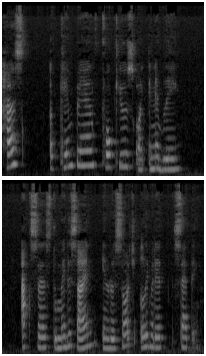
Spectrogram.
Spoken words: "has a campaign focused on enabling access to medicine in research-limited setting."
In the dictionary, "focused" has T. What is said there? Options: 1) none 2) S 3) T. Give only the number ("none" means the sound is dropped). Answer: 1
